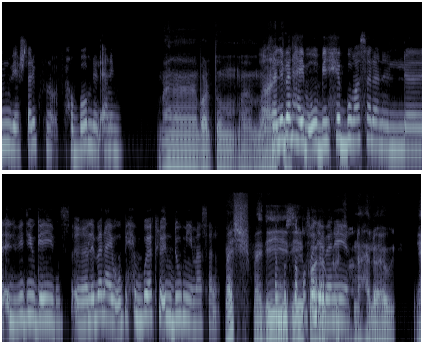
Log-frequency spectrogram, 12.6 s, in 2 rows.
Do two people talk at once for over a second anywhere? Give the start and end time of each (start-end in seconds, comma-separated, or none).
10.3-11.6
